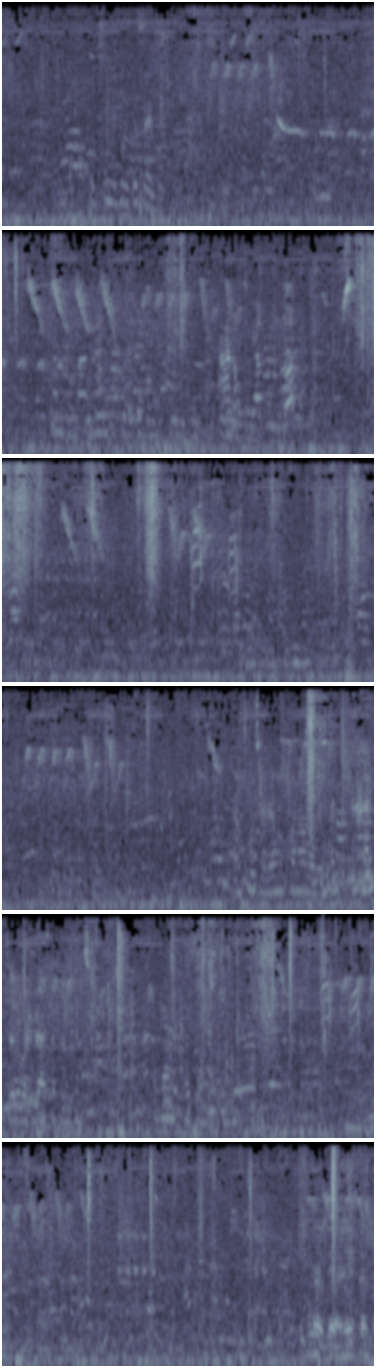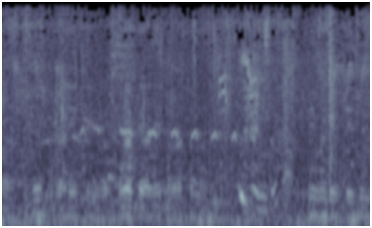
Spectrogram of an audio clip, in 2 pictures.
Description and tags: village calm short movement voices Putti, Uganda MS
MS, Putti, movement, village, voices, short, calm, Uganda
